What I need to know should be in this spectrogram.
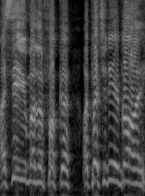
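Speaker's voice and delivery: yelling in a put-on character voice. Voicing a character who stands and yells at a nearby window: character yelling at a window. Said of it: "he yells at the window nearby".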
